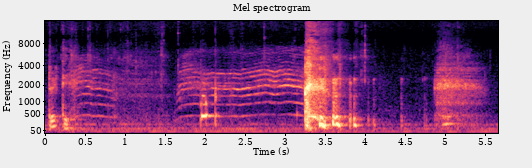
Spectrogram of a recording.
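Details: A male Burmilla kitten gives drawn-out, slightly rising hungry meows between short rustling bursts after catching and eating a fly indoors; he made similar sounds at three months old when fed beef.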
